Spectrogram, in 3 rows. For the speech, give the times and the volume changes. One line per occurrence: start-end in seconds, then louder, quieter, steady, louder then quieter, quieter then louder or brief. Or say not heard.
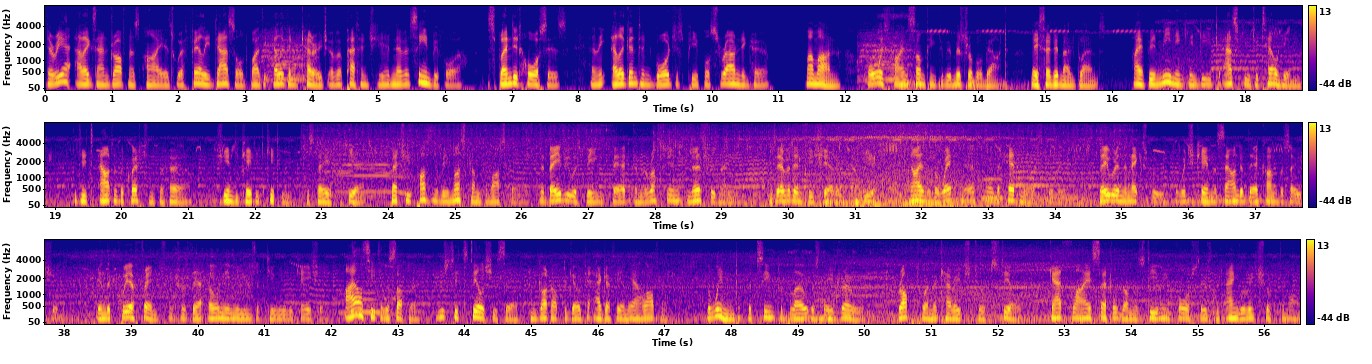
0.0-56.4 steady.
